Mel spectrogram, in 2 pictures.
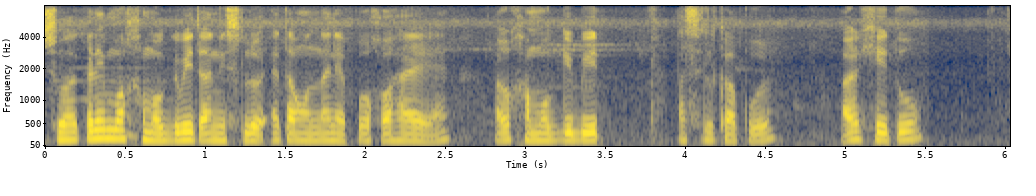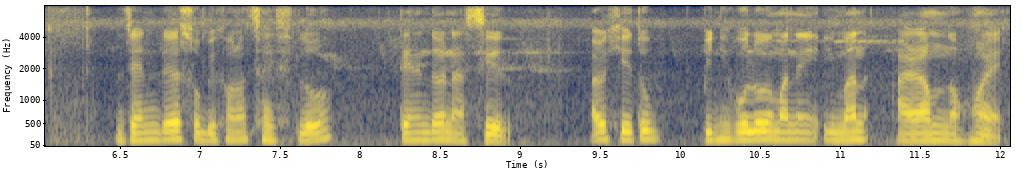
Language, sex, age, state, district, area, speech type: Assamese, male, 18-30, Assam, Sonitpur, rural, spontaneous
